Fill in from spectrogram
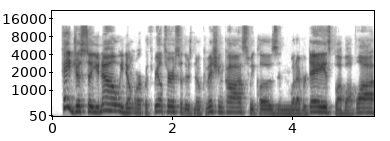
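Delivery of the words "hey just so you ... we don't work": usual speaking voice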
